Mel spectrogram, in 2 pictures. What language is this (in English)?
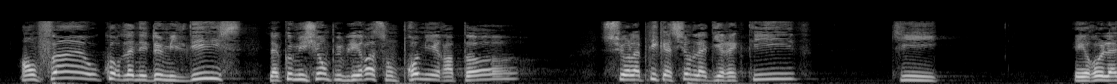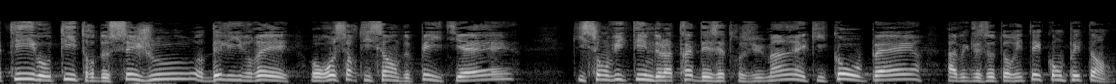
French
